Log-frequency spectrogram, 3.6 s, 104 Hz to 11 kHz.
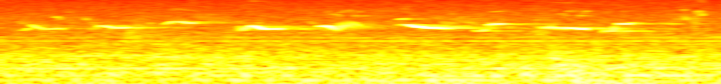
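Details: A common blackbird singing from an antenna in the town centre of San Martín, Zamudio, Bizkaia, on 18 April 2019, gives short, fluty whistled phrases with slurred rising and falling notes, a few each second, over steady hiss.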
